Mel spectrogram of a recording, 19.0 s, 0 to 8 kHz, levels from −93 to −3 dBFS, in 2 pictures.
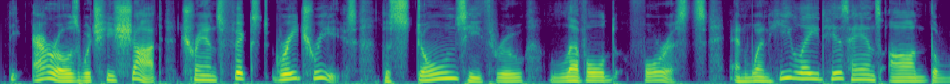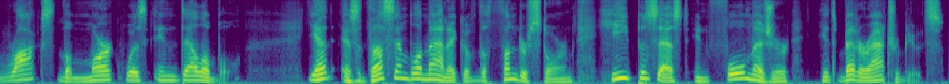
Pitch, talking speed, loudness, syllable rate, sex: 150 Hz, 135 wpm, -19 LUFS, 4.0 syllables/s, male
